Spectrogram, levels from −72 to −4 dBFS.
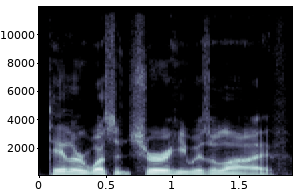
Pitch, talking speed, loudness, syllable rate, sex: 115 Hz, 190 wpm, -16 LUFS, 5.1 syllables/s, male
